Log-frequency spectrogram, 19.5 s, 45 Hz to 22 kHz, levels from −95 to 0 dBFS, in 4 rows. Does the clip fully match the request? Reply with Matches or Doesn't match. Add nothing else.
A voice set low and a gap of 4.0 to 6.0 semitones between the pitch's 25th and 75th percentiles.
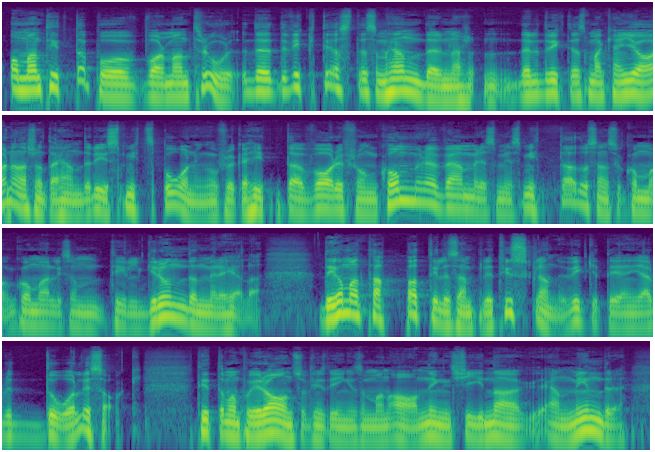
Matches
